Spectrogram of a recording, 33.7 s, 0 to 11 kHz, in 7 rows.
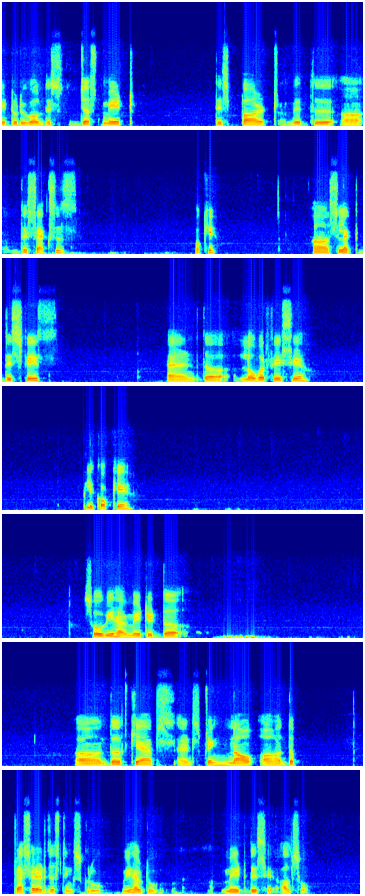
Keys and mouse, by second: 0.4 click, 1.8 click, 5.5 click, 8.1 click, 9.6 click, 11.0 middle click, 13.3 click, 15.6 click, 17.6 middle click, 22.0 middle click, 26.2 middle click, 31.8 click, 33.3 middle click.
